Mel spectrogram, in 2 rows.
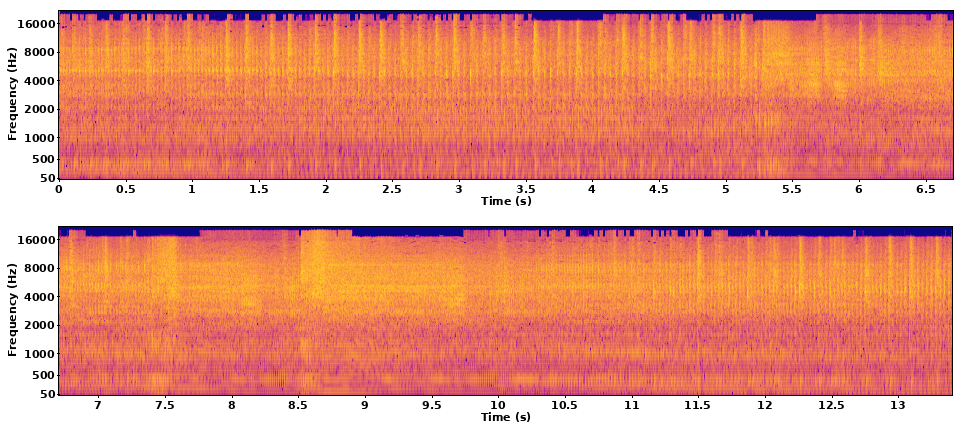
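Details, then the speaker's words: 1986 Yamaha YZ250 two-stroke, unrun since 2015, running on choke with a carb and throttle from a 1975 250B MX: crisp ringing idle with sharp revs climbing and dropping cleanly, instant pickup; strong, healthy engine. "This thing's freaking unbelievable. Holy cow. What an animal."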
